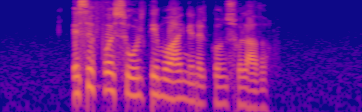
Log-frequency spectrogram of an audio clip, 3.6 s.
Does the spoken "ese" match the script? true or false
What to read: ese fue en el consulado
true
